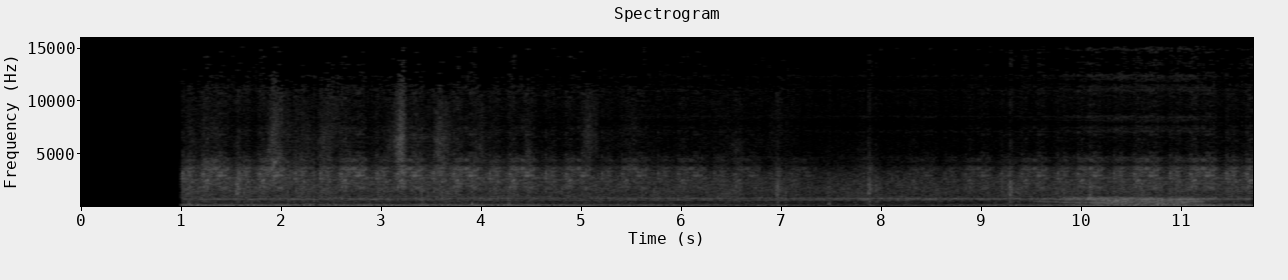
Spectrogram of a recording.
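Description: A low, rumbling cave ambience drones steadily.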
